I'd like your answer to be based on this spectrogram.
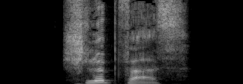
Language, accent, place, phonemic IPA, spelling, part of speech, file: German, Germany, Berlin, /ˈʃlʏpfɐs/, Schlüpfers, noun, De-Schlüpfers.ogg
- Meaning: genitive singular of Schlüpfer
